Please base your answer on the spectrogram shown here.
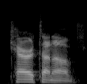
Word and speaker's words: Kharitonov: Kharitonov. In the Russian, it's always like equal stress. Kharitonov.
